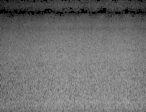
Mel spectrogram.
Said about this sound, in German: Das unheimliche Rauschen des wilden Bergwassers, der spärlich von oben eindringende Lichtschimmer, alles vereinte sich, die Sinne zu betäuben.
